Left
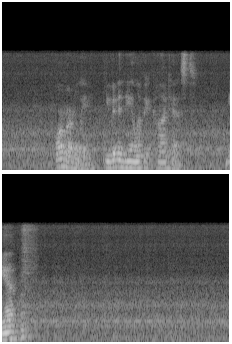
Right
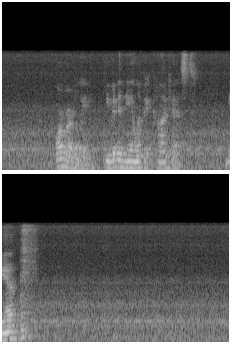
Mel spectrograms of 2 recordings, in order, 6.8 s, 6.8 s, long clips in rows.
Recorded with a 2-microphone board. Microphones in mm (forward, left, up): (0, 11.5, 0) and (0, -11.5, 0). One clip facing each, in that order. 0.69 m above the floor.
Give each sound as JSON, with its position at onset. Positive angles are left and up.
{"t": 0.8, "sound": "a man speaking", "side_deg": 10, "distance_m": 2.0}
{"t": 3.7, "sound": "a snare drum", "side_deg": -45, "distance_m": 1.6}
